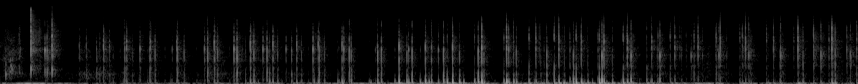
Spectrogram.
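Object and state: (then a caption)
Plastic safety goggles tapped. Clear plastic safety goggles with vents and a black strap, a hollow, lightweight frame, are held in both hands and tapped with fingertips and nails. The result is a rapid, continuous stream of dry, crinkly plastic clicks and taps with sharp, bright attacks that die away almost instantly, over a steady low rumble.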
